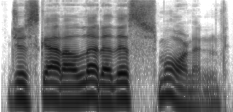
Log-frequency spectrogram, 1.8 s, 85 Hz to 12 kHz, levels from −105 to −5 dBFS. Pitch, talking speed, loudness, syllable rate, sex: 140 Hz, 205 wpm, -16 LUFS, 5.2 syllables/s, male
